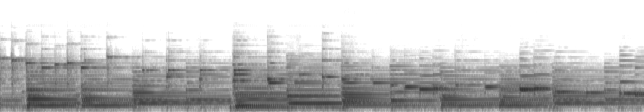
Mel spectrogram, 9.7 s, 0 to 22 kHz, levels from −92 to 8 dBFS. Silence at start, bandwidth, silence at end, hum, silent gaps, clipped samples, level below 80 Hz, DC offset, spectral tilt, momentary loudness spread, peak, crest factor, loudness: 0 s; 6 kHz; 0 s; none; none; under 0.1%; -60 dBFS; under 0.1%; -9 dB/octave; 8 LU; -6 dBFS; 16 dB; -22 LUFS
